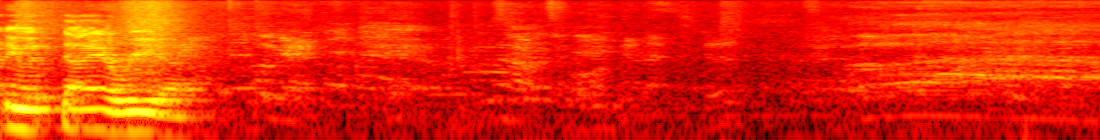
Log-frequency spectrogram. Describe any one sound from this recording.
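An electric guitar plays heavy riffs.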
